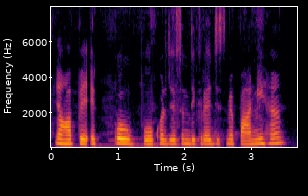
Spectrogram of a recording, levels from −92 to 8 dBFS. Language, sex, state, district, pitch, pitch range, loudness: Hindi, male, Bihar, West Champaran, 245 Hz, 235-255 Hz, -19 LUFS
